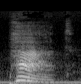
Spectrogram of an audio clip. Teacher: In the word pat, there was some sort of puff affair, plosiveness, plosive. Pat, both lips are together and there is a puff of air when we are speaking the word pat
